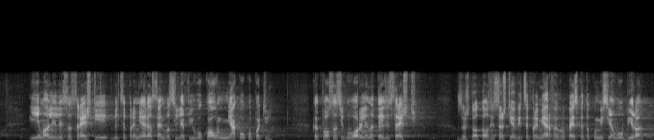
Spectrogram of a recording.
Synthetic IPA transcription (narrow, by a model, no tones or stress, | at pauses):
iməlilisəsɾɛʃt̪ivit̪sɛpɾɛmiɛɾəsɛnvɐsilʲɛfilˠokɔlˠnʲakolˠkʊpɤt̪i | kɐkvɔsəsiɡovɔɾilinɐt̪ɛzisɾɛʃt̪i̥ | zɐʃt̪ɔt̪ɔzisɤʃt̪ijəvit̪sɛpɾɛmiɛɾfɛvɾopɛjskət̪əkomisijəlobiɾə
